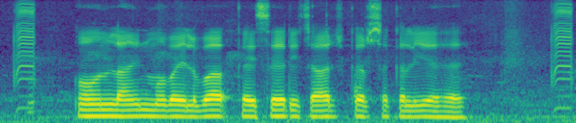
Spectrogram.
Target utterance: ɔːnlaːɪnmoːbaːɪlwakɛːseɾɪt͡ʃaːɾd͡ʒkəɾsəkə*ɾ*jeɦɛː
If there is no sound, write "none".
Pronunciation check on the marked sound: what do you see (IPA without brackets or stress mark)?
l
